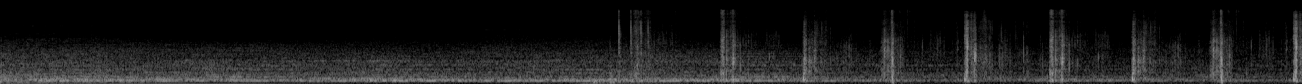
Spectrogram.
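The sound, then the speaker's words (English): Footsteps crunch steadily across hard compacted earth, about nine or ten even, thudding paces in a regular walking rhythm, starting partway through after a stretch of steady low background rumble and hiss. “This is hard compacted earth. Now we go on to much lighter gravel.”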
